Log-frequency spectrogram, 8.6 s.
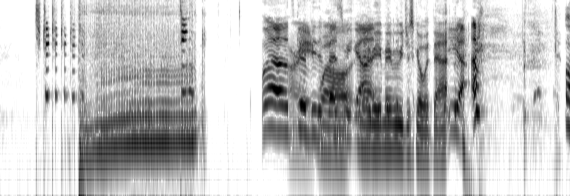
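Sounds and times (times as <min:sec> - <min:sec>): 
voice imitating a mini riding lawnmower engine: 0:00.5 - 0:03.1
speech: 0:04.5 - 0:08.5.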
